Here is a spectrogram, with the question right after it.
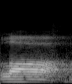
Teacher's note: this letter is called la, long mid-tone, just like la ling, la, long mid-tone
